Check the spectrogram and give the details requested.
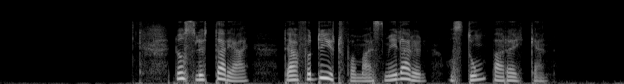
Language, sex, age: Norwegian, female, 36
